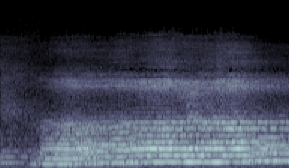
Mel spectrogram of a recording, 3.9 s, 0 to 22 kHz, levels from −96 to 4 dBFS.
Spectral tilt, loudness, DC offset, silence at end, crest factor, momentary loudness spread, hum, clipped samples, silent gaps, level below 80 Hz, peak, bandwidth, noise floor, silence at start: -8 dB/octave; -25 LUFS; under 0.1%; 0 s; 14 dB; 7 LU; none; under 0.1%; none; -60 dBFS; -10 dBFS; 8.4 kHz; -44 dBFS; 0 s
